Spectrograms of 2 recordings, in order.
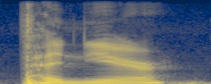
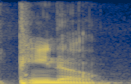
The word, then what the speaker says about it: Peigneur: It's Pinot. No. Just say Pinot. No, you want me to spell it to you? Lake Peigneur.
